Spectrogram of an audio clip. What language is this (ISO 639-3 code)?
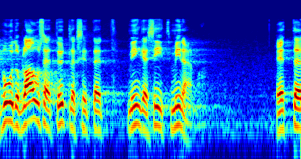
est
